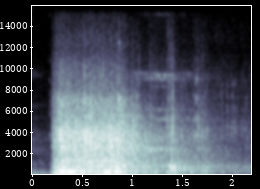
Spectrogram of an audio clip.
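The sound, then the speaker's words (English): A paper machine suddenly starts at the press of a button with a loud, harsh whirring roar that holds steady with a low hum underneath, surging again briefly before easing slightly. No voices are heard. “Nearby stood a paper machine, shining and bright. Santa grinned mischievously, his eyes alight. But as he pressed the button, it roared to life.”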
